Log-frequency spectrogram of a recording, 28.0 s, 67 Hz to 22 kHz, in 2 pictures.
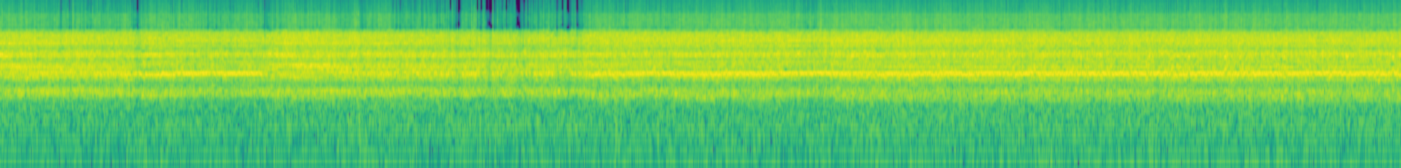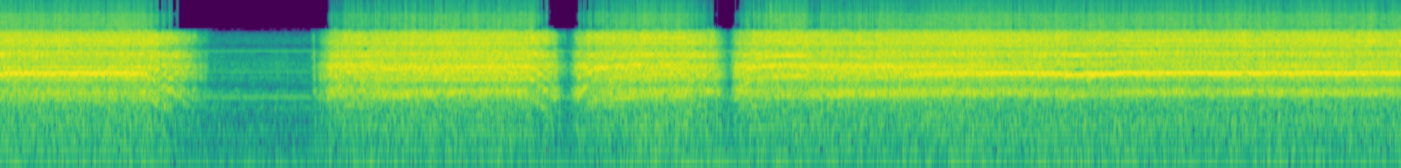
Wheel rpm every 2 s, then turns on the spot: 230, 230, 230, 220, 220, 210, 210, 170, 60, 160, 140, 220, 230, 230.
none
